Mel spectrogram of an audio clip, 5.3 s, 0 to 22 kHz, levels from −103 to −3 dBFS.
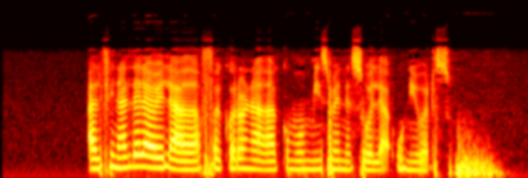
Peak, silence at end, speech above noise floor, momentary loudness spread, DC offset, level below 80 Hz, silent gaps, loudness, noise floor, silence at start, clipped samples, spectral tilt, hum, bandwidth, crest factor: -2 dBFS; 0.25 s; 49 dB; 11 LU; under 0.1%; -44 dBFS; none; -20 LUFS; -69 dBFS; 0.9 s; under 0.1%; -4.5 dB/octave; none; 9.2 kHz; 18 dB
